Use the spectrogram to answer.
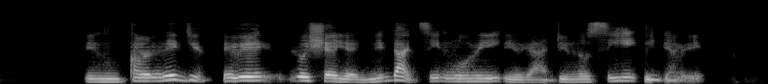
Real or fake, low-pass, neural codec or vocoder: fake; 7.2 kHz; codec, 16 kHz, 0.5 kbps, FreqCodec, larger model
